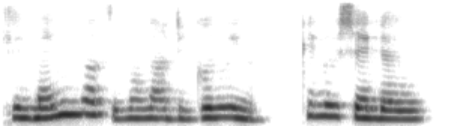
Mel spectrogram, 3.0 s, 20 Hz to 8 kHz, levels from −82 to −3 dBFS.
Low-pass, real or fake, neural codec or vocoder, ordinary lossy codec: 7.2 kHz; fake; codec, 24 kHz, 0.9 kbps, WavTokenizer, medium music audio release; none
